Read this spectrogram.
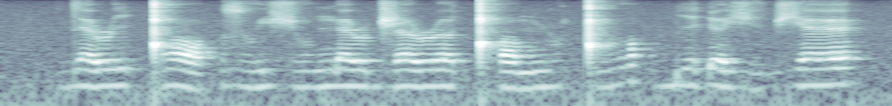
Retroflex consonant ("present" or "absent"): present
